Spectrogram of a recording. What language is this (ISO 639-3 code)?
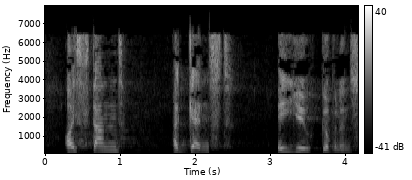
eng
